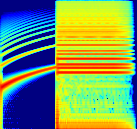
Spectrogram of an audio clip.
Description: summon

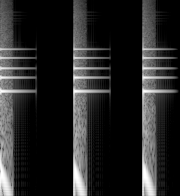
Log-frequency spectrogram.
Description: blacksmith

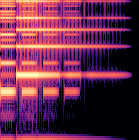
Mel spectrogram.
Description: correct

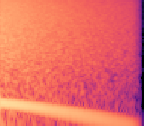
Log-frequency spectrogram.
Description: rock crush

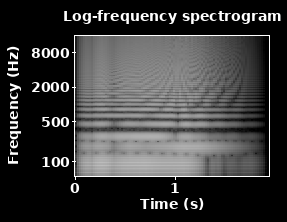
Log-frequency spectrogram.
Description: creak

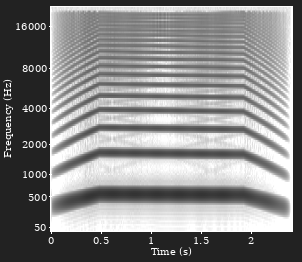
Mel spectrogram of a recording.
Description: wolf howl

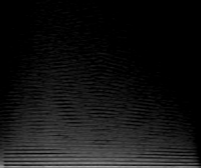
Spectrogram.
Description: gakkari crowd

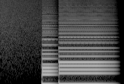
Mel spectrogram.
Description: challenger

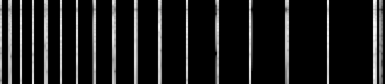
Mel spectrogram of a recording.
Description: roulette

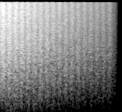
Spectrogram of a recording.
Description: tent

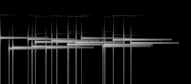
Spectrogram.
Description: xmas bell

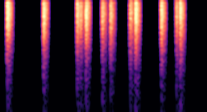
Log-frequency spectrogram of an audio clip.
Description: sparse clap

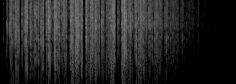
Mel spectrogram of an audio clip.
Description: applause

